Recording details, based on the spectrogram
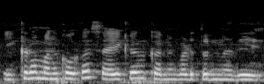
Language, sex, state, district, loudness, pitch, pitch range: Telugu, female, Andhra Pradesh, Annamaya, -14 LUFS, 245 Hz, 230-270 Hz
